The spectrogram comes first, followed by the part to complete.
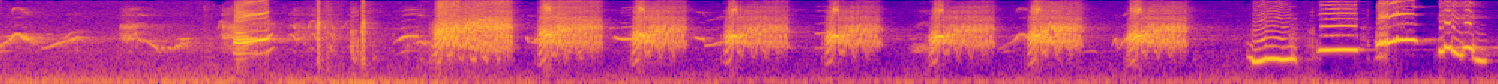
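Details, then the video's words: White-rumped shama song to provoke rivals: rhythmic harsh, rasping bursts repeated about every third of a second, mixed with short whistles, ending in a quick run of clear whistled notes. "chòe lửa hót líu dụ bổi đấu kích lên lửa hiệu quả.kích chòe lửa hót đấu.kích lửa hót nhiều giọng"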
